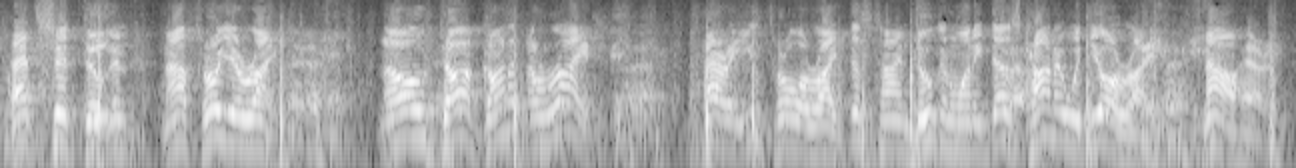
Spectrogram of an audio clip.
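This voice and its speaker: A commanding boxing trainer acted by a man in vintage radio drama. He barks urgent instructions in a high raised voice, over clearly noisy old audio. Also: normal speed, lightly acted. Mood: urgent, exasperated. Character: barking male boxing trainer running a sparring session. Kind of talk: 1950s radio drama acting.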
